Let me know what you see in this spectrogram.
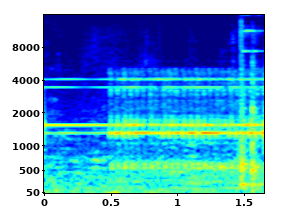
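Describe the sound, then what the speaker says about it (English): A telephone rings as a radio drama sound effect, a steady bright electronic trill holding for over a second before a short clatter near the end. "Ah, and there's my phone."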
